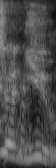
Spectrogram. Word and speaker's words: 剩女: It's shun you. Like it's like Shun shun you. you. Like it's Shun almost you. like yeah, like okay. I'm shunning you, bitch. Shun you.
